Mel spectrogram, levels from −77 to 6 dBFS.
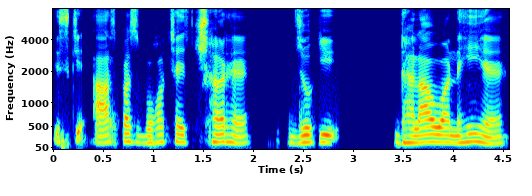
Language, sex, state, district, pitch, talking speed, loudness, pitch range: Hindi, male, Arunachal Pradesh, Lower Dibang Valley, 155 Hz, 170 wpm, -18 LUFS, 145-160 Hz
